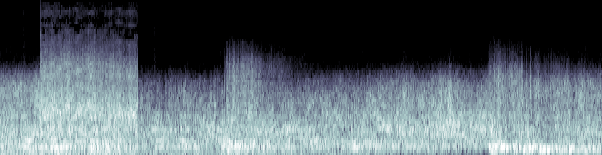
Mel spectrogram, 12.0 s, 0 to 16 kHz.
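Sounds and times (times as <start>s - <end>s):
jet aircraft drone: 0.0s - 9.8s.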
